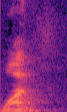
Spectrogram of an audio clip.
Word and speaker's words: won: WON শব্দটাকে অনেকে ওন বলে, আমিও বলেছি। এই তো মনে হয় কত 3-4 বছর আগে ঠিক করেছি উচ্চারণটা। আমি বলতাম ওয়ান, সরি ওন হবে ওয়ান, ওয়ান এক, যে ইংরেজি একের ওয়ান, ওইটাই সেম ওয়ান।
